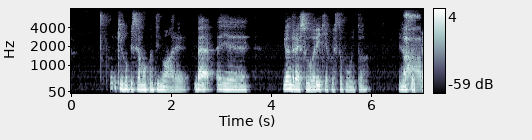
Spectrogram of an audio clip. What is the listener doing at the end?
taking over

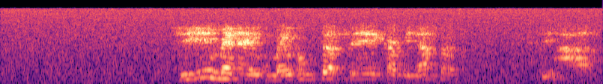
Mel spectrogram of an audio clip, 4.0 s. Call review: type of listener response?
taking over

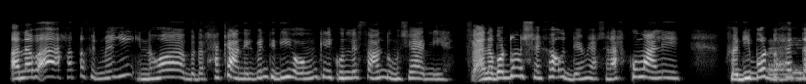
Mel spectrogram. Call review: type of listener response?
listening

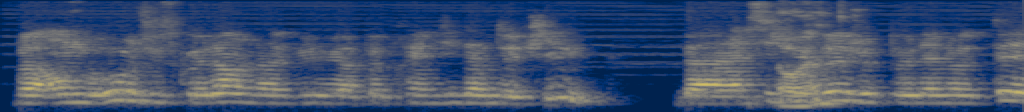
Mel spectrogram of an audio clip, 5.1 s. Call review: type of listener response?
listening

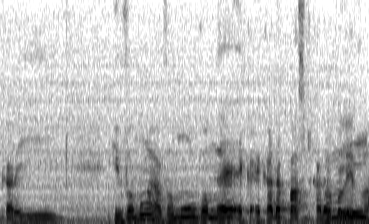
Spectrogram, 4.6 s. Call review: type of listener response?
taking over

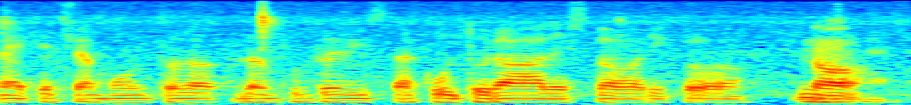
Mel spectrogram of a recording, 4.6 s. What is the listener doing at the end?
taking over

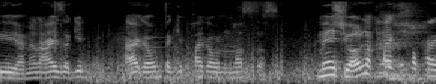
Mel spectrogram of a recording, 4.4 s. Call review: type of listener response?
listening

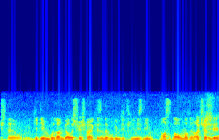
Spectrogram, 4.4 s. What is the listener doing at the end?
taking over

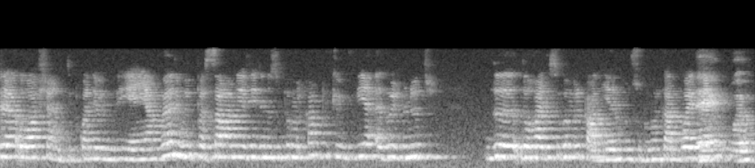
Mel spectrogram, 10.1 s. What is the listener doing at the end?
taking over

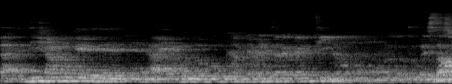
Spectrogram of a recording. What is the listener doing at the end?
taking over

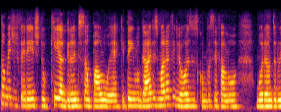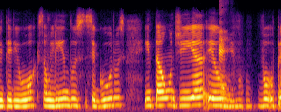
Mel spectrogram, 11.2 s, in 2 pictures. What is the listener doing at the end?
listening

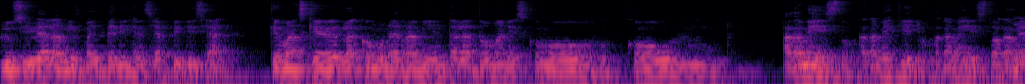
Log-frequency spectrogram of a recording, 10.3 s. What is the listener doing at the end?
listening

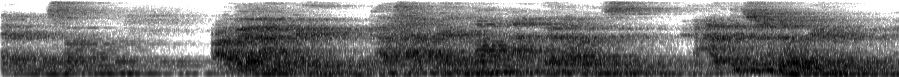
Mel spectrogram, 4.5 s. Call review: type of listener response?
taking over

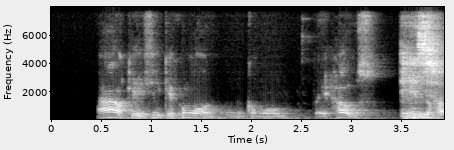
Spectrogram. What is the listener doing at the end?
taking over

